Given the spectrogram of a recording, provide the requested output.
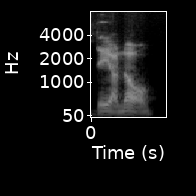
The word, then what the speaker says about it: d'Arnaud: In the top of the fourth inning, catcher Travis d'Arnaud, thank you for saying it right, blasted a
